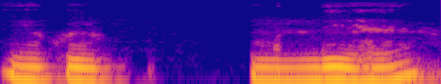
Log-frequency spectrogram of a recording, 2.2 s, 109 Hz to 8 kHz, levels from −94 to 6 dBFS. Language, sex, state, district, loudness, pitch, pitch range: Hindi, male, Bihar, Jamui, -17 LUFS, 130 Hz, 130-135 Hz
